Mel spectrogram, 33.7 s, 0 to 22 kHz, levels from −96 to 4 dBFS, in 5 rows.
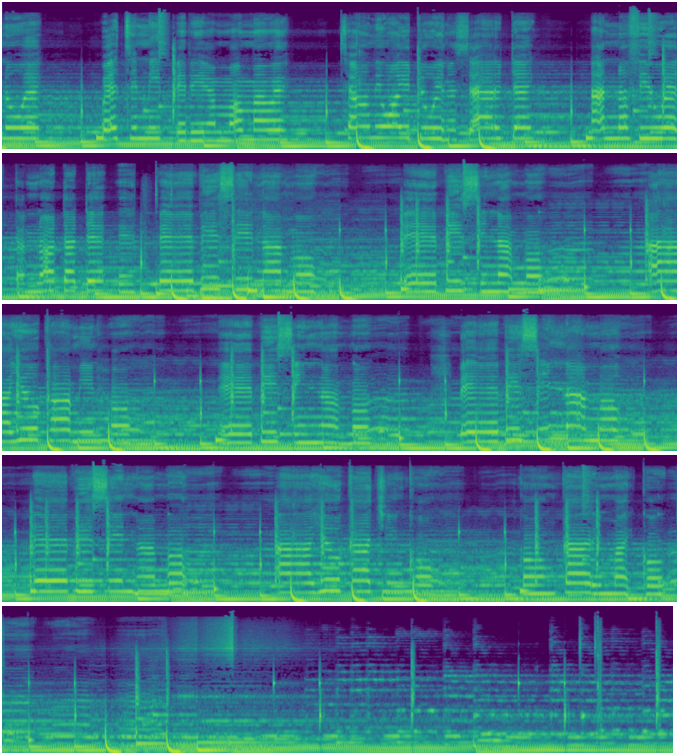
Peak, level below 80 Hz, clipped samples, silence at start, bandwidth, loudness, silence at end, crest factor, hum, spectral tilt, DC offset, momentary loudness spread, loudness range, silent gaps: -4 dBFS; -22 dBFS; under 0.1%; 0 s; 17 kHz; -15 LUFS; 0 s; 10 dB; none; -6 dB/octave; under 0.1%; 5 LU; 2 LU; none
